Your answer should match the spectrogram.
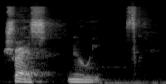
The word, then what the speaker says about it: Tres Nuit: It is actually pronounced Tres Nuit.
